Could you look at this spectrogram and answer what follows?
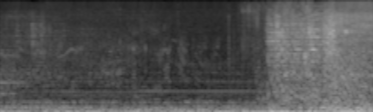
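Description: Spaceship door mechanism in the video game Dead Space, a low mechanical grinding and clunking rumble that gives way to a louder hissing rush as the door opens.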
